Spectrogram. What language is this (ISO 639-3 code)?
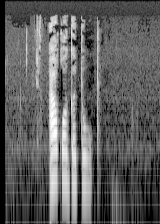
abk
